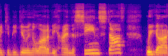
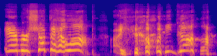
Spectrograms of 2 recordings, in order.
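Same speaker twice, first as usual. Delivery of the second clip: much higher, laughing mock scolding; laughing tease. Real, not acted. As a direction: scold her through laughter. Teasing a chat friend, laughing.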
